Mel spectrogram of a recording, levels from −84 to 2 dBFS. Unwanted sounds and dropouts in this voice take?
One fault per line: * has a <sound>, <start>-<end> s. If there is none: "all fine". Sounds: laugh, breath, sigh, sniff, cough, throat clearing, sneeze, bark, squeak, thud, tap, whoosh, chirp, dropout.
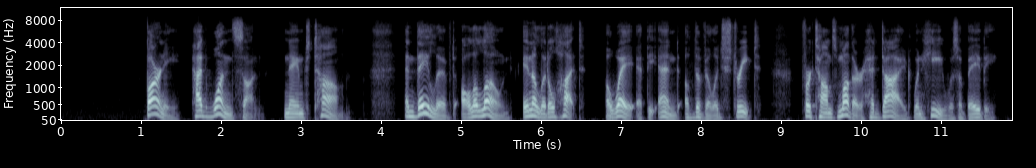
all fine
